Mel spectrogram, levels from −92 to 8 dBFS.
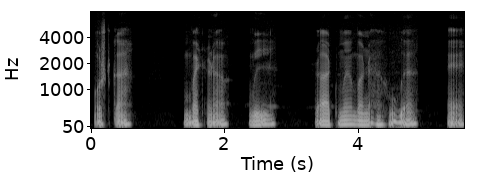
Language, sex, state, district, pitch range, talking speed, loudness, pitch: Hindi, male, Uttar Pradesh, Jalaun, 100-120 Hz, 85 wpm, -32 LUFS, 110 Hz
